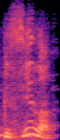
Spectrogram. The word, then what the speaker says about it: piscina: Em piscina, o SC tem o som só do S. Na representação fonética eu faço isso, ó. Piscina. Duas letras, um só som.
